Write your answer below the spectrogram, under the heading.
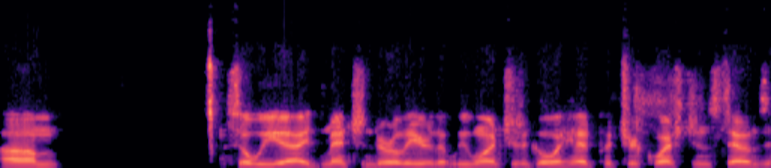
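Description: Over a quiet background, a man talks at a fairly low pitch with ordinary pitch variation. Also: dry sound with no echo. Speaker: co-host of a health live show. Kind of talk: live interactive health show. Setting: live online broadcast. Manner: casual, warm, rambling. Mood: earnest, personal.

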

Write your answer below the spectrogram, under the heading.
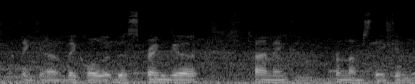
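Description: Music plays behind this speaker. He is a man talking at a fairly quick pace. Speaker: pipe-smoking vlogger. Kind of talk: casual vlog chat. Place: cafe. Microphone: lapel.

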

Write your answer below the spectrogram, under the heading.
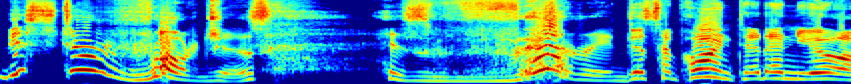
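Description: Using a cartoonish character voice, a woman speaks at a high pitch with very wide pitch swings. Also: fairly slow pace. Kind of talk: animation audition. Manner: angry, insulting.

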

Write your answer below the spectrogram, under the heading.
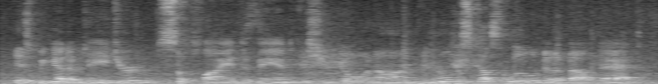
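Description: Noticeable background noise sits behind the voice. A man speaks at a very fast pace. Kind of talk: public meeting presentation. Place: meeting room. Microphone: camera far.

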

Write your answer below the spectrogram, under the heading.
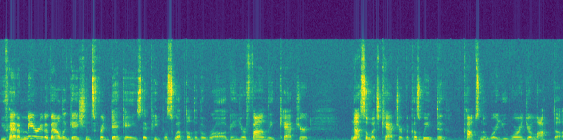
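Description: Noticeable background noise beneath a woman's voice of ordinary pitch variation. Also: moderate pace. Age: 40s. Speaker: YouTuber. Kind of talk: casual commentary vlog. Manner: animated.

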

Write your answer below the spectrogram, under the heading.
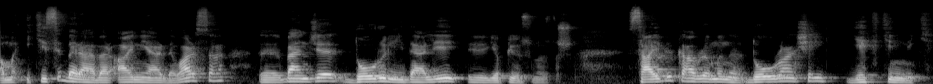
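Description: A man speaks very slowly at a medium pitch, in a dark, mellow tone. His intonation is lively. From Gaziantep, Turkey. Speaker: company CEO. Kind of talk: interview answers about career and leadership. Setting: in his office, interview.

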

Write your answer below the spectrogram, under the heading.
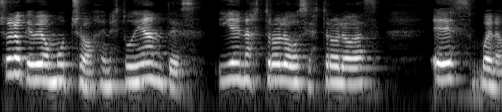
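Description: A woman speaks with a high pitch at a moderate pace. The background is quiet. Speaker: astrologer and astrology teacher; astrology teacher. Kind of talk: live stream talk. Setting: live video stream. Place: home room. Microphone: earbuds.

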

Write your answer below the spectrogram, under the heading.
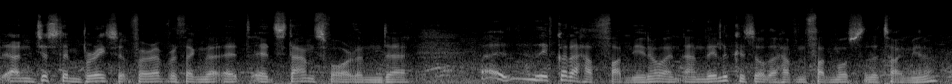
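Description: Against noticeable background noise, a man with a Scottish accent speaks at a moderate pace with lively intonation. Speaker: former rugby player. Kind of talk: interview. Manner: hesitant, many fillers.

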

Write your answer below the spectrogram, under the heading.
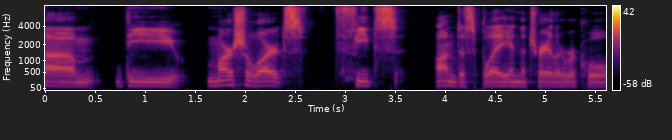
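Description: A man's fairly low voice comes through against a quiet background. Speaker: movie podcast co-host; podcast co-host. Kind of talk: casual chat. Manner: sarcastic-sounding. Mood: enthusiastic, a bit sarcastic. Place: home room.

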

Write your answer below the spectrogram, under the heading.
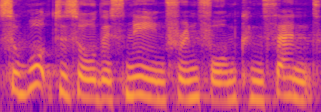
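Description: A woman's voice comes through over light background noise. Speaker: news reporter. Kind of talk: news report to camera. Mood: serious, measured. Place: studio.

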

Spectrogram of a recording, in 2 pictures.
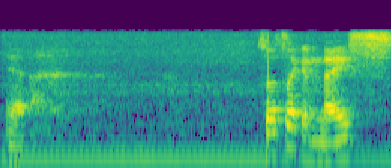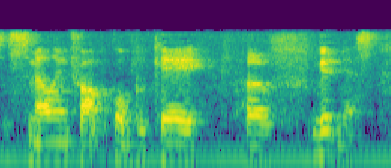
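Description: At a slow pace, a man talks with a fairly low pitch and ordinary pitch variation over clear background noise.

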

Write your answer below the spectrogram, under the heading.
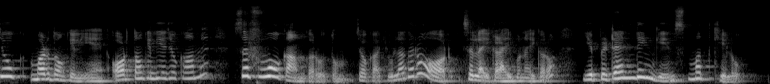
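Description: Her pitch fairly high and swinging very widely, a woman speaks with vocal fry amid audible room echo. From India. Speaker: English literature teacher. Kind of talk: lecture.

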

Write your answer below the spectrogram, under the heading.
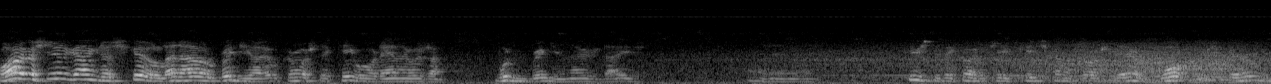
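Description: Over noticeable background noise, a man with a rural Australian accent speaks at a fairly slow pace, with lively intonation and big swings in loudness. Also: fairly high pitch for a man. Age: 80s+. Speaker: elderly local recalling his past. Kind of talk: oral history interview answer. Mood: reminiscing, conversational. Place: home room. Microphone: camera far.

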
